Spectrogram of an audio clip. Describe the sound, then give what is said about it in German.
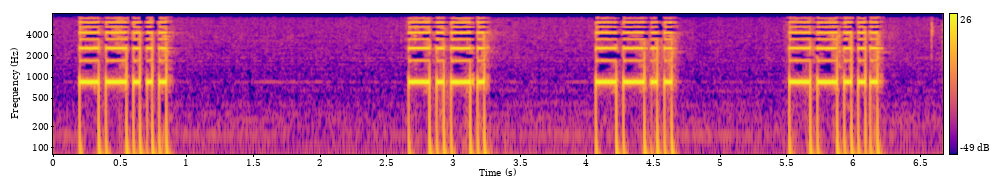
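Morse code beeps for the letters C and Z and the number 7, in four separate bursts, each a quick run of loud, clear tones with short and long elements, separated by brief silences and no voices. “Die Zeichen klingen alle drei etwas anders.”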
